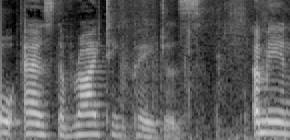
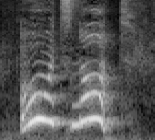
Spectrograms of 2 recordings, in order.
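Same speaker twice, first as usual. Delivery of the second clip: screechy squeak, very high and loud; 10 dB louder than usual. Speaker narrating a video, squeaky voice. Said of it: "Sorry about that squeak, squeaky voice".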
